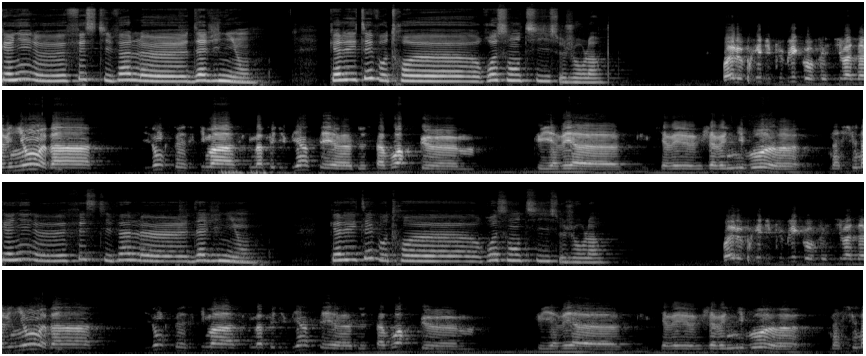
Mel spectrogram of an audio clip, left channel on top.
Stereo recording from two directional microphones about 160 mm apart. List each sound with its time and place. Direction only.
0.0 s a man's voice: 30° left (ahead or behind)
7.2 s a man's voice: 35° left (ahead or behind)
